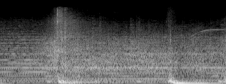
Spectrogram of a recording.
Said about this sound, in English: The roar of the fans, the energy of the city, united as one, was unlike anything I'd ever experienced. RFK Stadium was the stage for the world's greatest in sports, culture, and entertainment.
